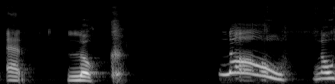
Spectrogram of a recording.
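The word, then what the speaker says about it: 六: You don't pronounce that k out, but sick, sick. Okay? And another word, look, look.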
